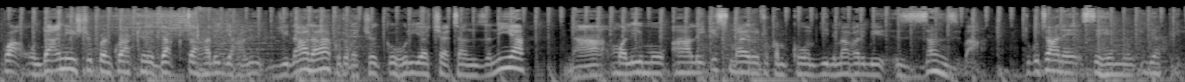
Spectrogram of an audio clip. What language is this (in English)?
Swahili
